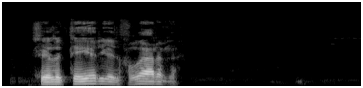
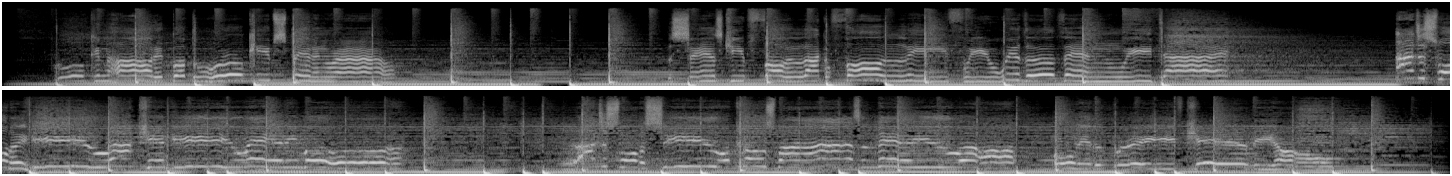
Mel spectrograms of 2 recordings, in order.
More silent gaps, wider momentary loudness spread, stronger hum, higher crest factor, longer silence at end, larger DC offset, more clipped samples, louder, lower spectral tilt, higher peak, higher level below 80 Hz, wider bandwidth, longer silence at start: neither; first, 12 LU vs 8 LU; neither; about the same, 20 dB vs 16 dB; first, 1.85 s vs 0.1 s; neither; neither; about the same, -20 LUFS vs -19 LUFS; about the same, -6 dB/octave vs -5 dB/octave; about the same, -4 dBFS vs -2 dBFS; second, -62 dBFS vs -24 dBFS; second, 9.6 kHz vs 16.5 kHz; about the same, 0.3 s vs 0.2 s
